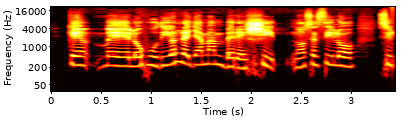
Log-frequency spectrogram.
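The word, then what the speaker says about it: בראשית: los judíos le llaman bereshit no sé si lo si lo pronuncié bien lo en hebreo se dice bereshit y reit es el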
